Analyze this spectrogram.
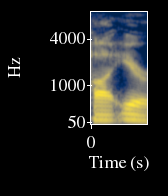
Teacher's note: So it will lose the dagesh forte, and ayin is one of those three consonants where, when it rejects the dagesh forte, the preceding short vowel will compensatorily lengthen to compensate for the loss of doubling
